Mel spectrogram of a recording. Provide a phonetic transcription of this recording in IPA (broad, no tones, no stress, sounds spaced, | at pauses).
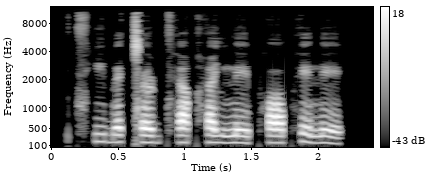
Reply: t͡sʰ i b ɛ ǀ œ ɖ tʰ ɛ qʰ e ʎ n̪ e pʰ ɔ pʰ e n e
